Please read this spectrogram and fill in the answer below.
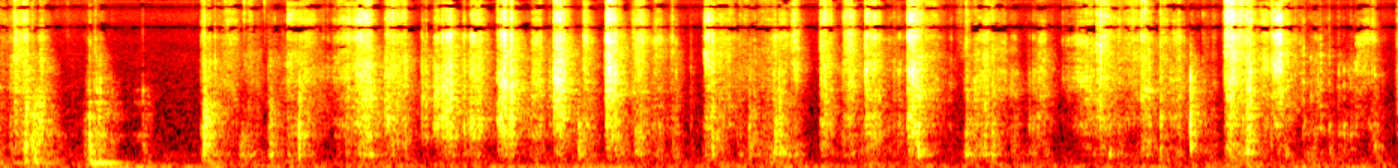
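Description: Scissors cutting through a sheet of paper in a run of short, irregular snips.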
